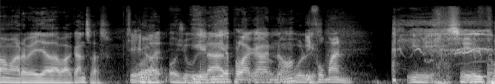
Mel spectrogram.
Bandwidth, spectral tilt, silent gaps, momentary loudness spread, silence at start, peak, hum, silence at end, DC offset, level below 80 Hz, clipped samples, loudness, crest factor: 16.5 kHz; -5 dB/octave; none; 10 LU; 0 s; 0 dBFS; none; 0 s; under 0.1%; -32 dBFS; under 0.1%; -15 LUFS; 14 dB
